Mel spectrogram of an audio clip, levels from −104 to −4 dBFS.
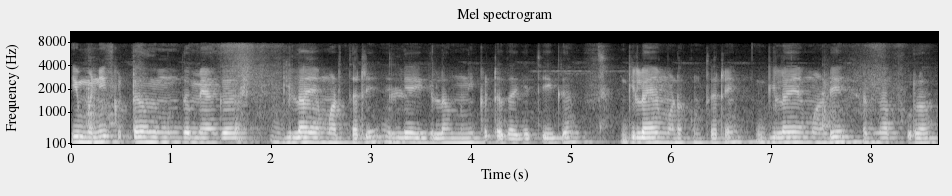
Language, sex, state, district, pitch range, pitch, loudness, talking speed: Kannada, male, Karnataka, Belgaum, 135-145 Hz, 140 Hz, -19 LUFS, 150 wpm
